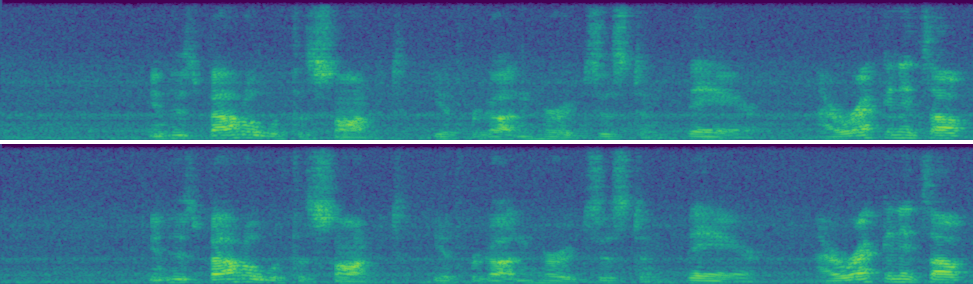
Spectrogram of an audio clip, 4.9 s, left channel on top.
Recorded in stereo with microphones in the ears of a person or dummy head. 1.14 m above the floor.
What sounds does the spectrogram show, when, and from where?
0.7 s a man speaking: 5° right (ahead or behind), 1.3 m
3.4 s a man speaking: 10° right (ahead or behind), 0.9 m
